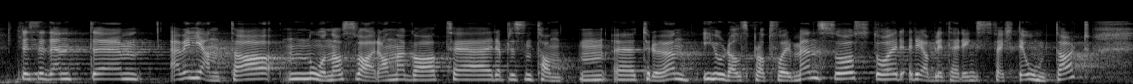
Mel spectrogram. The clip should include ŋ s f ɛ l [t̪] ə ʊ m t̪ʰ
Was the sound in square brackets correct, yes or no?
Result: yes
